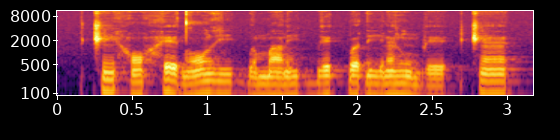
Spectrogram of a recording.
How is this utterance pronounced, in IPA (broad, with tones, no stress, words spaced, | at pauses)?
t͡ʃĩ˦hɔ̃˧ he˦˨dɔ̃˨˦ ɣiː˧ɡ͡bə˨mã˨ɾiː˨ ɡ͡beː˧k͡pə˧ ɗiː˨ɾɛ̃˧ɣũ˨be˨ | t͡ʃɛ̃˦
